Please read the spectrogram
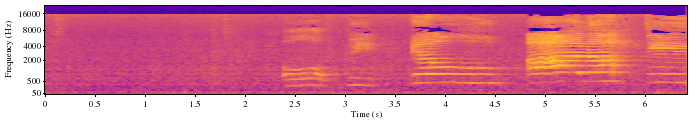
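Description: A young child singing: after a quiet start, a short phrase comes a couple of seconds in, then two long held notes near the end.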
